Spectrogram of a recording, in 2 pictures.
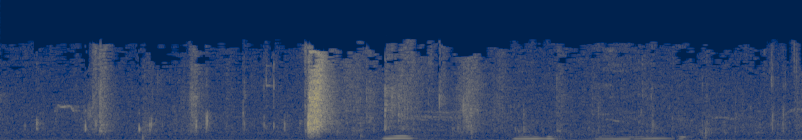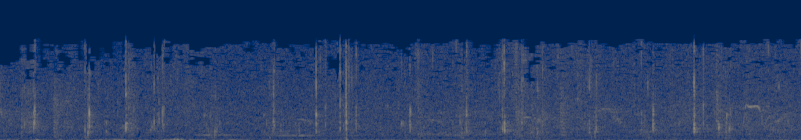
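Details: Mother cat, a stray living at a house with her kittens, calls the woman when she wants something: a brief sequence of soft, wavering meows in the middle, with clatter and low outdoor rumble around.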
